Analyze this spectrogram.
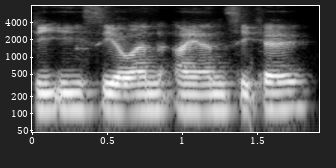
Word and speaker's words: Deconinck: Yeah, so I tweet periodically at, Deconic, Deconinck. The second N is silent to play with people.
